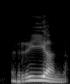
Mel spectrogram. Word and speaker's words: real: अलग उच्चारण होता है, इसको पढ़ेंगे रील, क्या पढ़ेंगे, REEL रील, और इसको पढ़ेंगे REAL रियल।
